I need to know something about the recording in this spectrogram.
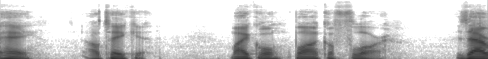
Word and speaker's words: Blancaflor: Michael Blancaflor.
